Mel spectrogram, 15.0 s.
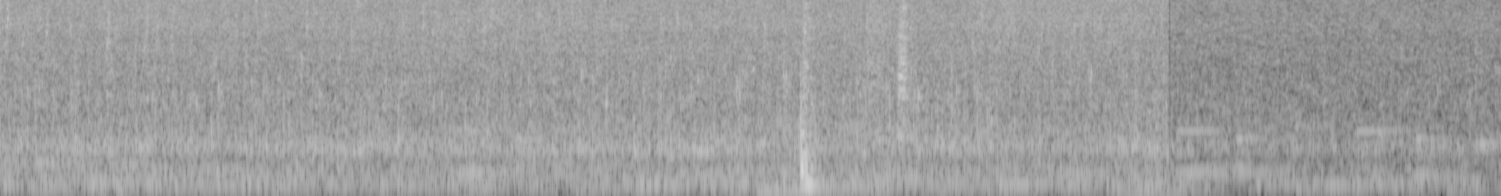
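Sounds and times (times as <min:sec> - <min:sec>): potato slices sizzling in oil: 0:00.0 - 0:15.0.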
